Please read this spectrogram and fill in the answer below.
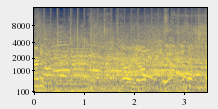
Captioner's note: crowd chatter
